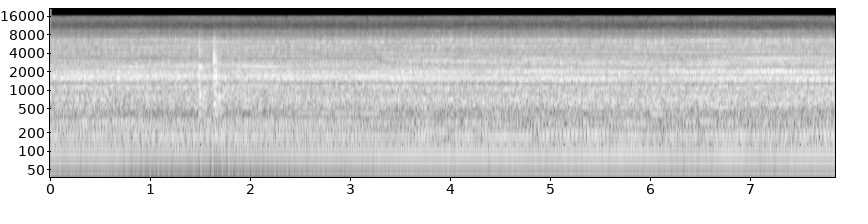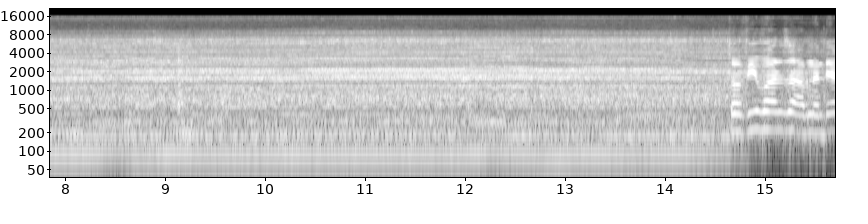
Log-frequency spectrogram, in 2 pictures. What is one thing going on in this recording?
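An excavator's diesel engine drones steadily close by.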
